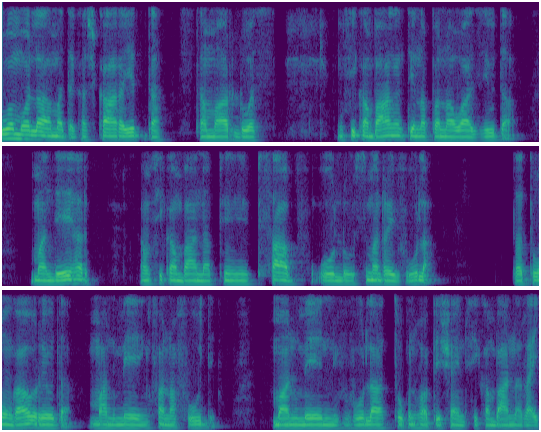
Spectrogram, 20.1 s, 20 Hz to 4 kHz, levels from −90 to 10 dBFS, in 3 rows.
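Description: At 7.76 to 7.78 s a skip ahead drops roughly 0.4 s of speech. The waveform joins two mismatched segments with no gap, and the spectrogram shows an abrupt edge. From 8.33 to 8.75 s a jitter buffer speed-up trims pitch periods, running speech at 107% with the same pitch. It sounds briefly hurried, and the spectrogram shows slightly compressed syllables within the band that stops at 4 kHz.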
